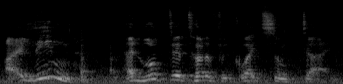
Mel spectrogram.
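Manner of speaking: hushed, low horror storyteller; horror movie narration. Acted. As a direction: creep through it quietly, pausing for suspense. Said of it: "in the style of a horror movie".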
